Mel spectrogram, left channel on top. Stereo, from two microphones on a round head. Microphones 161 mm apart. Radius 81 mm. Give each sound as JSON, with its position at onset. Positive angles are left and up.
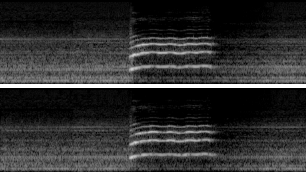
{"t": 1.3, "sound": "singing", "side_deg": 20, "distance_m": 0.6}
